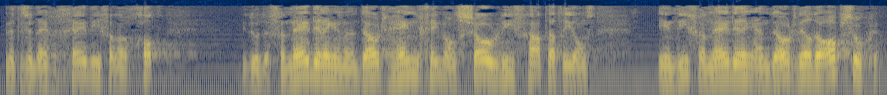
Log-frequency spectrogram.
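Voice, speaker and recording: A pastor, a man, preaching a sermon, swinging from loud urging to a hushed whisper. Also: mid-range voice, normal speed, slightly rough. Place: church. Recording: dull lo-fi recording with long church reverb.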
